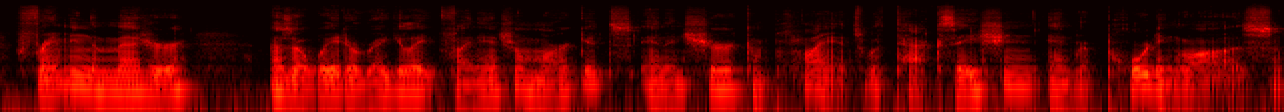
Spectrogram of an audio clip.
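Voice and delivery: normal talking voice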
